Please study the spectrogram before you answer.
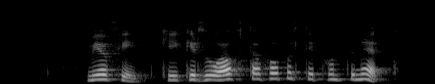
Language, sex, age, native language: Icelandic, female, 50-59, Icelandic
